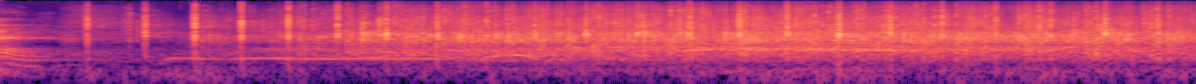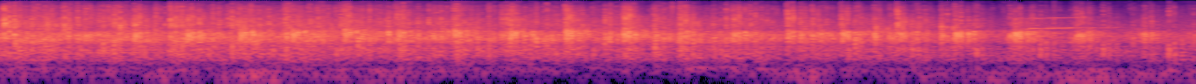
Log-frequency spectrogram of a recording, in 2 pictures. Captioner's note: applause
